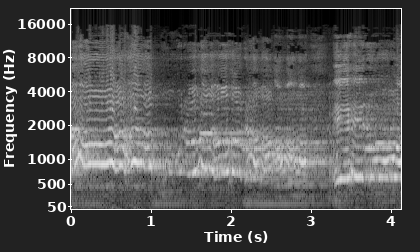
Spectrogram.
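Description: Female gugak (Korean traditional music) singers singing a melody with wavering, ornamented pitch into handheld microphones, amplified through a stage PA. Underneath runs an instrumental accompaniment with sustained low notes.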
